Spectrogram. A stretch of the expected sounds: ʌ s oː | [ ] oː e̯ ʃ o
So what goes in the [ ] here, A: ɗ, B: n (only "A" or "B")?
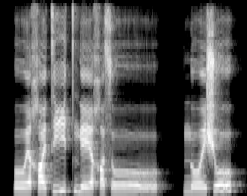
B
